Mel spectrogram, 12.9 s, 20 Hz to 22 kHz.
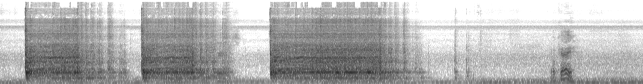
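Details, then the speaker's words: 1966 Triumph Spitfire MK II, abandoned 41 years, compression test while cranking: three short bursts with a light, uneven spin and no firing; cylinders 1 and 2 read 110 and 115 psi, cylinders 3 and 4 zero, with valves suspected stuck. "that's not good we have zero compression on number three and four so thank you no compression number three or number four"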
